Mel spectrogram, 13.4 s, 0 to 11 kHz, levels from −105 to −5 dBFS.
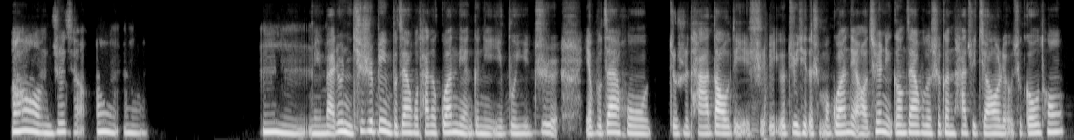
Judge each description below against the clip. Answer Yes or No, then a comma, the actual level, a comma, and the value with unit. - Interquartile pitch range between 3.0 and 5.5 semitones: No, narrow, 2.4 semitones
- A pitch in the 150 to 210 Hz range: Yes, medium, 185 Hz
